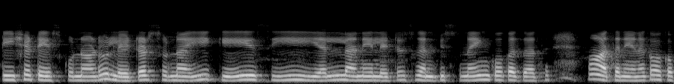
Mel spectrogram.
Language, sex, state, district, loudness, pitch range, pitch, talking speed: Telugu, female, Andhra Pradesh, Sri Satya Sai, -18 LUFS, 190-210 Hz, 195 Hz, 140 wpm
